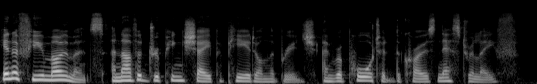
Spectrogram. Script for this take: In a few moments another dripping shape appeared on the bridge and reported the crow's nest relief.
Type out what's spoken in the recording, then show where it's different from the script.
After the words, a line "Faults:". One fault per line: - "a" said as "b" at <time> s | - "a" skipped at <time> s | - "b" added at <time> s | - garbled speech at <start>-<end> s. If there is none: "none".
In a few moments another dripping shape appeared on the bridge and reported the crow's nest relief.
Faults:
none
